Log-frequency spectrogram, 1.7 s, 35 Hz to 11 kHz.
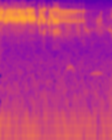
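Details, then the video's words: Corn bunting (Emberiza calandra) song, Audierne Bay, Finistère, Brittany, France, late April–early May 2022: a high, dry jangling, buzzy glassy rattle breaking into quick stuttering notes before fading, like shaken keys. "BRUANT PROYER (Emberiza calandra) Chant"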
